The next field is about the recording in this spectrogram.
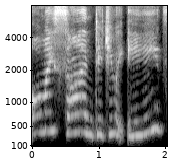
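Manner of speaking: put-on slow, high-pitched baby talk. Mocking how Mimi talks to her grown son, imitating high-pitched baby talk. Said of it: "the high pitched tone, and the baby talk almost".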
